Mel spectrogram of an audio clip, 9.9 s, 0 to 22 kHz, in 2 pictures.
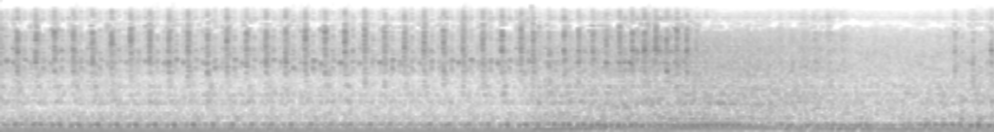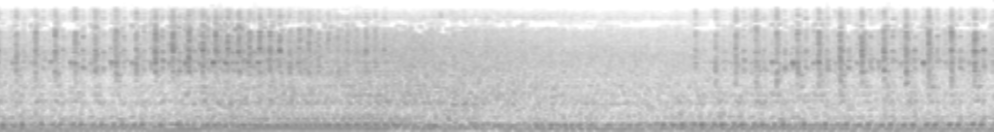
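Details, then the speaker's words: Chevy 5.3L LS truck V8 idling: quick puffing tick from an exhaust manifold leak next to the head (broken manifold bolts common), quieter as rpm rises. "so notice how that exhaust leak actually sounded like exhaust once you started listening to it and also notice that as we raise the RPM it kind of got a little quieter as that exhaust was able to fly by that leaking spot there next to the Head"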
